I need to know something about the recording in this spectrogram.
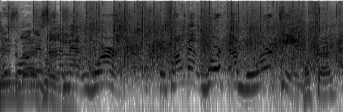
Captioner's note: audience applauds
